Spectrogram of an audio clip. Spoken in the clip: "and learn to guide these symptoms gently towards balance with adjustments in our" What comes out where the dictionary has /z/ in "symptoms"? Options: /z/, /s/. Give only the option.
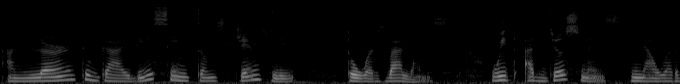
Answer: /s/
